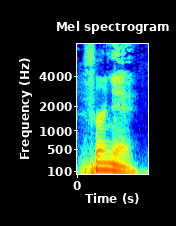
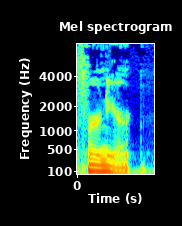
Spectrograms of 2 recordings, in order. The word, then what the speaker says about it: Vernier: Vernier. Well, I think we pronounce it French because we're Canadian, but I think the Americans pronounce it Fernier.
